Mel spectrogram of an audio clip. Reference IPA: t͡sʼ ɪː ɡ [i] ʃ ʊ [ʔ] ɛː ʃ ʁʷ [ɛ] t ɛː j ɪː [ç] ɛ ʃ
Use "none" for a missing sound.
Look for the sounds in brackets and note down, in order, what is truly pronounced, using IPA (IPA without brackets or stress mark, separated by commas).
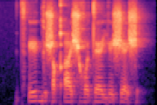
ɪ, qʼ, ɛ, ʃ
